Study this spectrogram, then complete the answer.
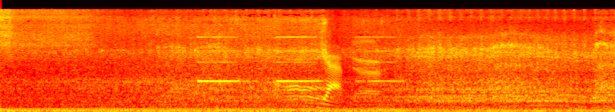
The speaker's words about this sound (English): Just the general hubbub, if you will, of heavy machinery doing their thing.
